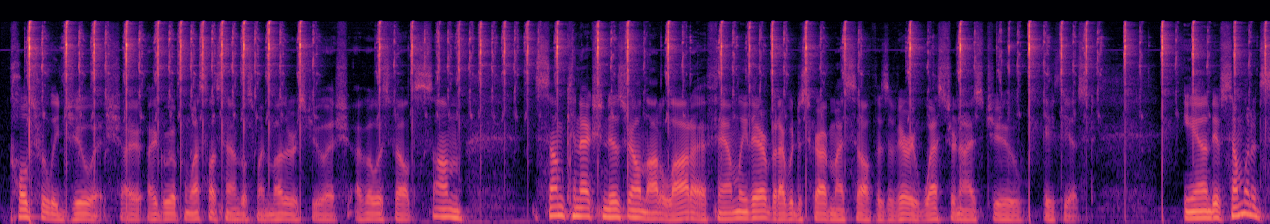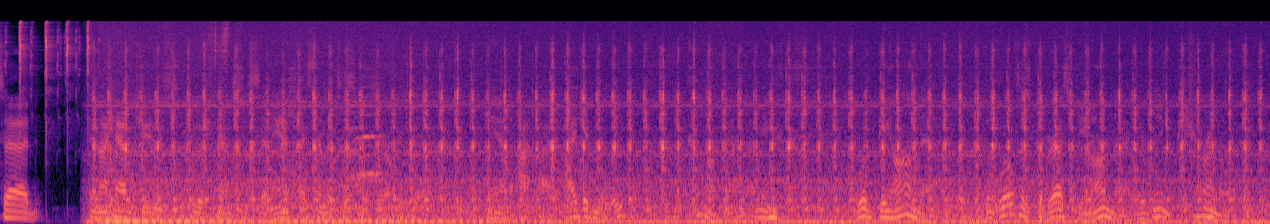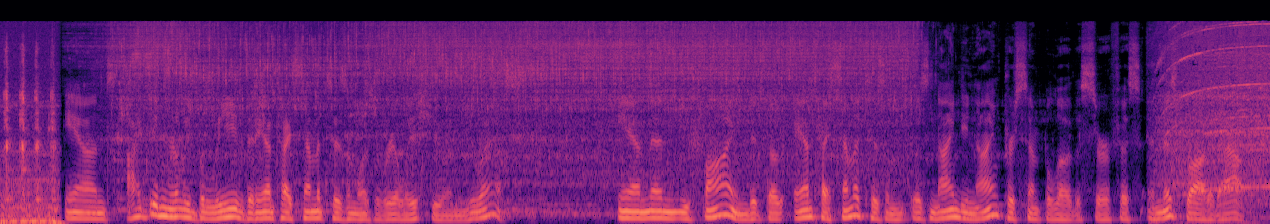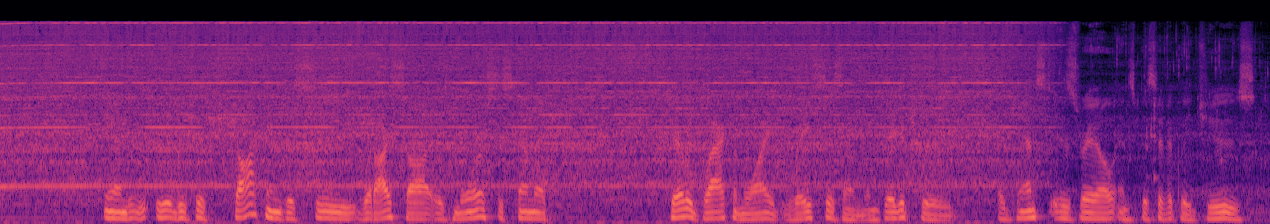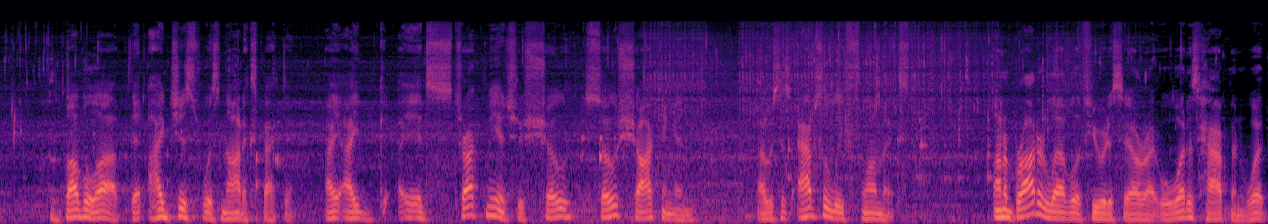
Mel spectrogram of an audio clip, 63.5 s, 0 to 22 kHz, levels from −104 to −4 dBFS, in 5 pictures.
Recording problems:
household noises; very loud; throughout; 2 dB above the speech

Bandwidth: 14.5 kHz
